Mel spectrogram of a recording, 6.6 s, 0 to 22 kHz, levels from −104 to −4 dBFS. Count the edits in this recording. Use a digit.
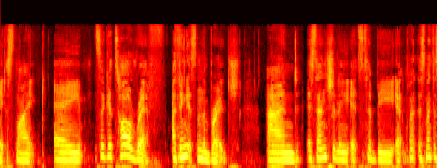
4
